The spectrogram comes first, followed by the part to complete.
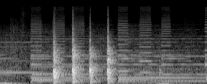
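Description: Four quick knocks on a wooden door, loud and sharp, about half a second in, over background music.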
